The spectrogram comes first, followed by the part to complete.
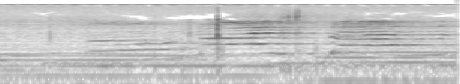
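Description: A woman singing a slow, high vocal line over sustained theatre-orchestra accompaniment, in a live stage performance of a musical's ballad.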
